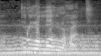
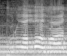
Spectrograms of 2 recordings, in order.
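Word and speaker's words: قل هو الله أحد: এখন দেখুন, এই যে সূরা ফাতিহা অর্থ বুঝলাম না, একটা সূরা পড়ে গেলাম কুল হুয়াল্লাহু আহাদ। কি কুল হুয়াল্লাহু আহাদ মানে কি? এটা উচ্চারণই বা কেমন করে করতে হয়?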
